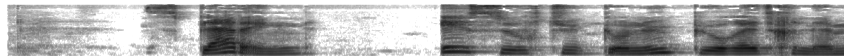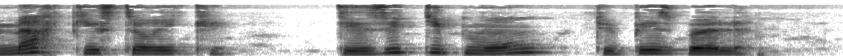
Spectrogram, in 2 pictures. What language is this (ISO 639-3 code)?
fra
